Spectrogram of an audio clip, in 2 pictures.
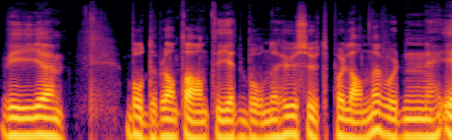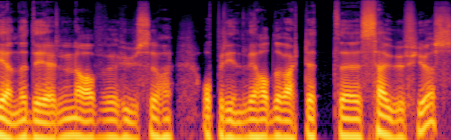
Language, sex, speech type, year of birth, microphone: Norwegian, male, spontaneous, 1952, Sennheiser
